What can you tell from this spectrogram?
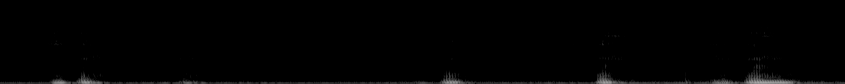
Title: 13 Month Old Black Lab Snoring Away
